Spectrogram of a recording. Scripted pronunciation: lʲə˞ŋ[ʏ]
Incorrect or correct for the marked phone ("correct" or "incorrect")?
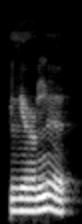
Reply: correct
